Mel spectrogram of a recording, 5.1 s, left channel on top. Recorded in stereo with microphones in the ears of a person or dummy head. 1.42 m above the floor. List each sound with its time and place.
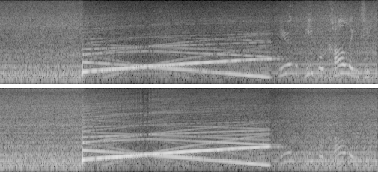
1.1 s a siren: 70° right (ahead or behind), 2.5 m; by 3.6 s 35° right (ahead or behind), 1.8 m
3.7 s a man speaking: 65° left (ahead or behind), 0.8 m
